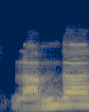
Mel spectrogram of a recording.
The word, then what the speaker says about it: lambda: 이렇게 하도록 하겠습니다 4 람다 는 이렇게 써요 amp eda 비가 발음이 되지도 않구요 그래서 람타 라고 할 때 중간에 비가 있어요 오타 아닙니다 4 패키지를 만드셨으면 요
